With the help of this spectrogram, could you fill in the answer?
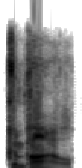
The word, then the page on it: compile: British English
